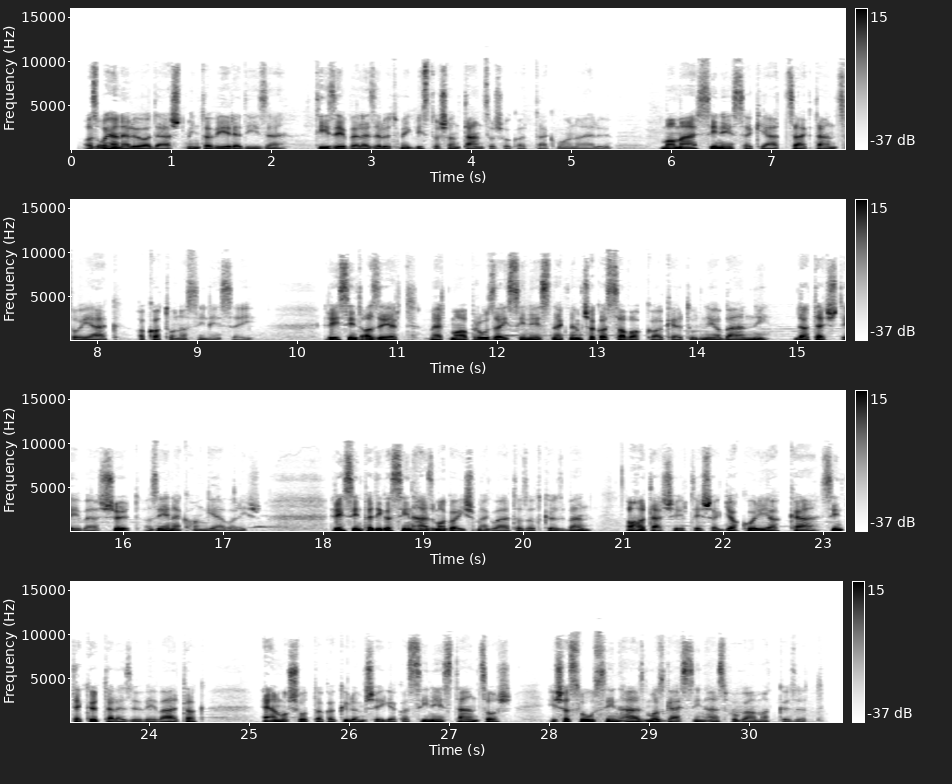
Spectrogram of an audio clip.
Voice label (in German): Ungarn M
